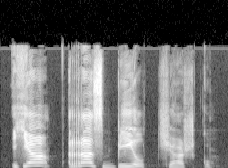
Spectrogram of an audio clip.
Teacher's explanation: И сделаешь ударение на слове «разбил» · Term: смысловое ударение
